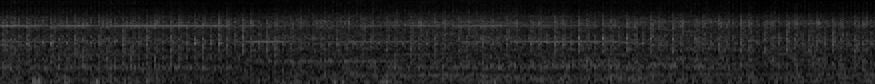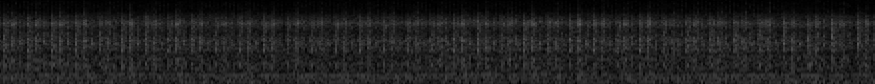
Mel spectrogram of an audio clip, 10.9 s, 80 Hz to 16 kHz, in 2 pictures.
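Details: Mercedes ML320 V6 (M112 3.2) at about 300,000 km at idle: sharp regular knock about three per second keeping step with idle speed, unchanged by replaced bearings, chain, tensioner, camshafts and lifters; piston slap from scored cylinders.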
